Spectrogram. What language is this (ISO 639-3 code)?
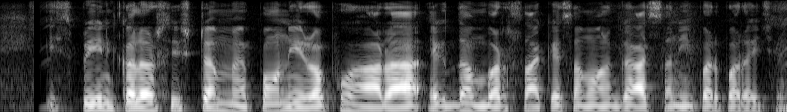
mai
